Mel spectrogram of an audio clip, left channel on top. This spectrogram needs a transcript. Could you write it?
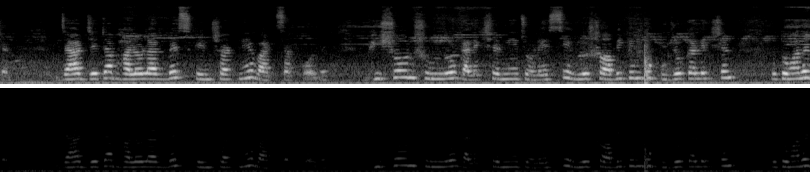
যার যেটা ভালো লাগবে স্ক্রিনশট নিয়ে হোয়াটসঅ্যাপ করবে। ভীষণ সুন্দর কালেকশন নিয়ে চলে এসেছি, এগুলো সবই কিন্তু পুজো কালেকশন। তো তোমাদের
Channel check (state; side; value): quieter; right; 38.8 dB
